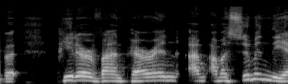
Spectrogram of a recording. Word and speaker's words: Vaniperen: So, Peter, I'm going to try and not butcher your last name, but Peter Vanperin, I'm I'm assuming the L is is silent, but you're the CISO alpha sense, right?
